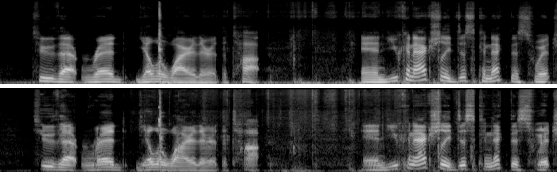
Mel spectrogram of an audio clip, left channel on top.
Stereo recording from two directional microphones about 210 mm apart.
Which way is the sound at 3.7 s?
20° right (ahead or behind).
